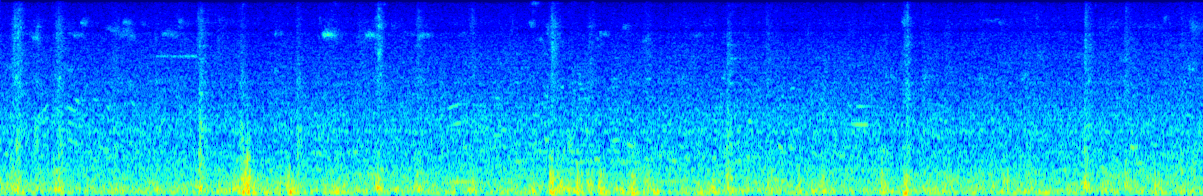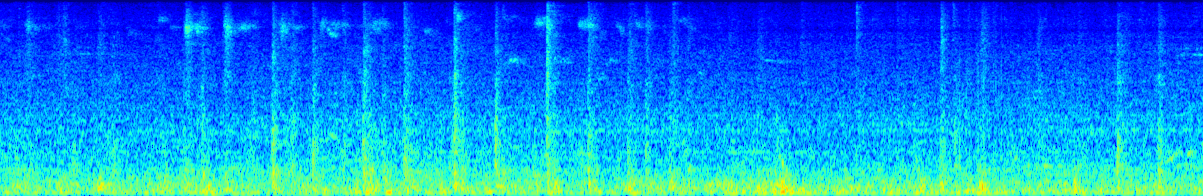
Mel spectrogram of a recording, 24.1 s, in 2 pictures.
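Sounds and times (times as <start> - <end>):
train coach rumble: 0.0 - 24.0
high wheel squeals: 0.7 - 2.2, 12.0 - 19.0
wheels clicking over rail joints: 10.8 - 19.7.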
